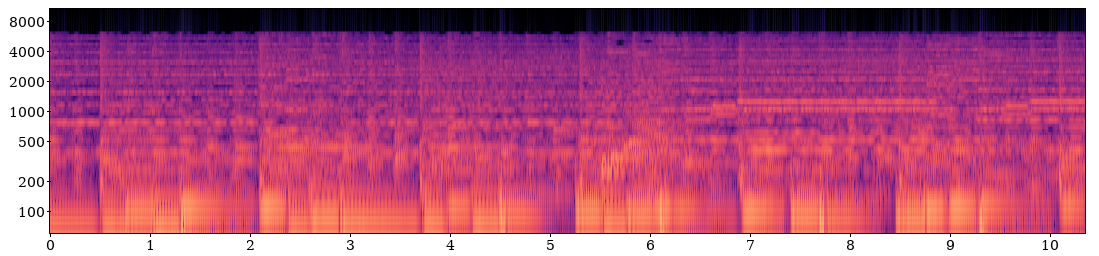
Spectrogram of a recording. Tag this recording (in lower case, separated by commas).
music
